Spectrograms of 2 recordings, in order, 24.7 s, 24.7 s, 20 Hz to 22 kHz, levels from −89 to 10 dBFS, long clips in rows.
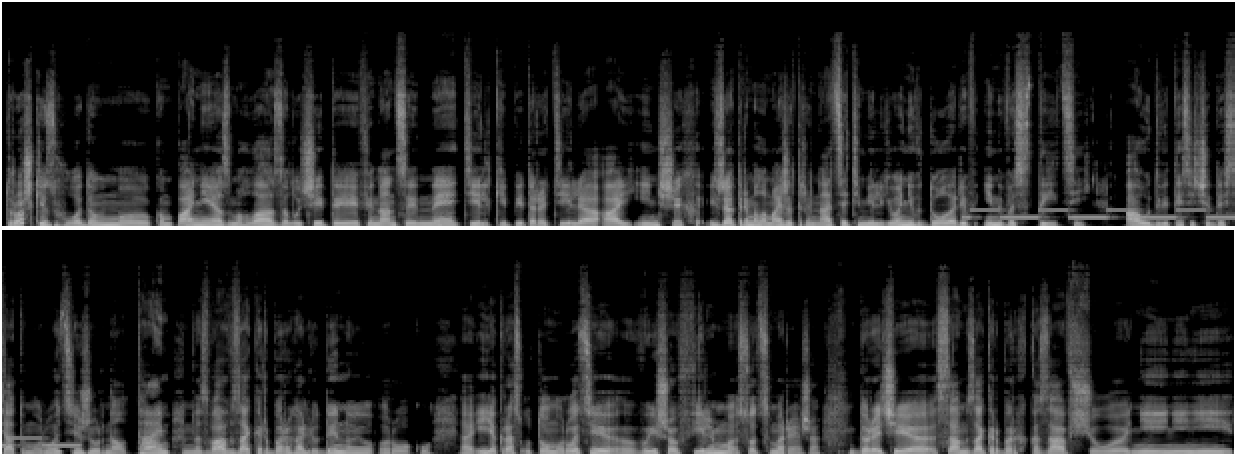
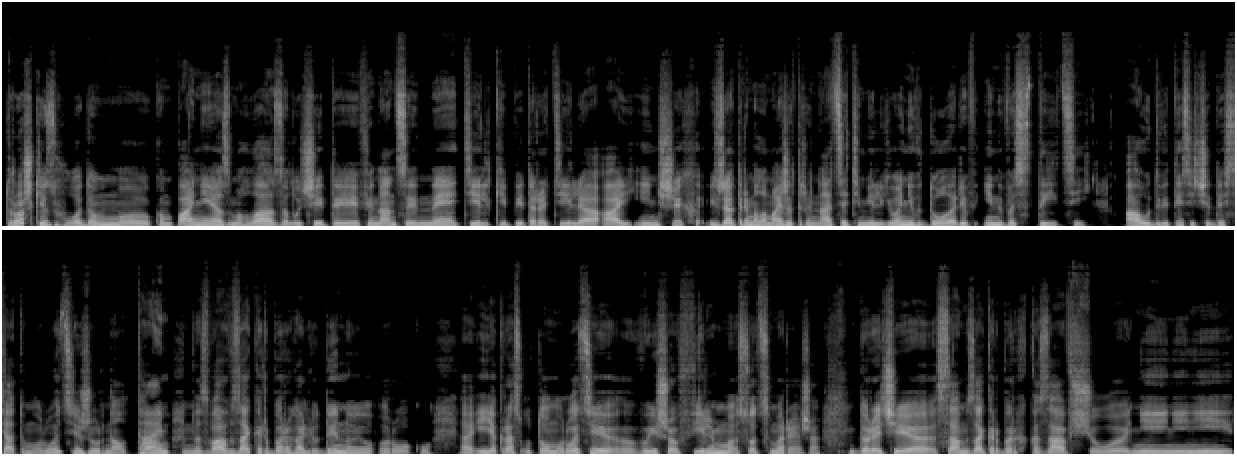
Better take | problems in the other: second | alarm; noticeable; from 9.5 to 13 s; peak 9 dB below the speech

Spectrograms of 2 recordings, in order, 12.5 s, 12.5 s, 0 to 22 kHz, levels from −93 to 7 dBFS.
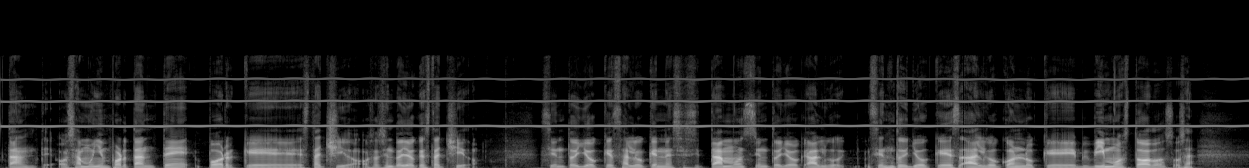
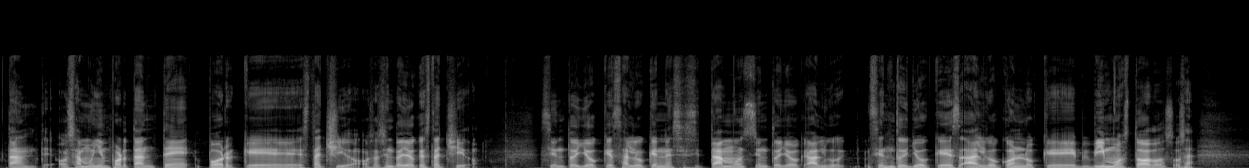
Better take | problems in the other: second | high-pitched whine; noticeable; throughout; 5.5 kHz, 15 dB below the speech

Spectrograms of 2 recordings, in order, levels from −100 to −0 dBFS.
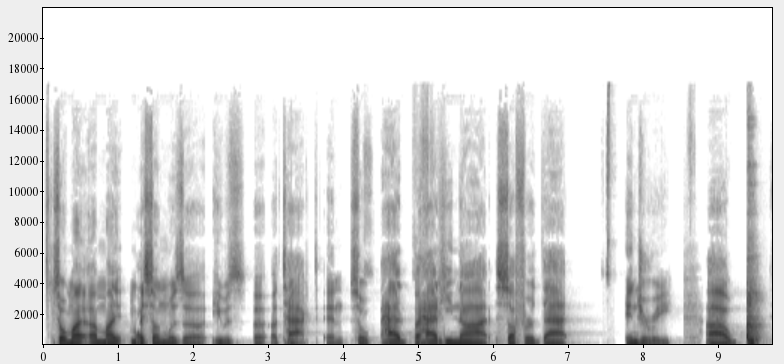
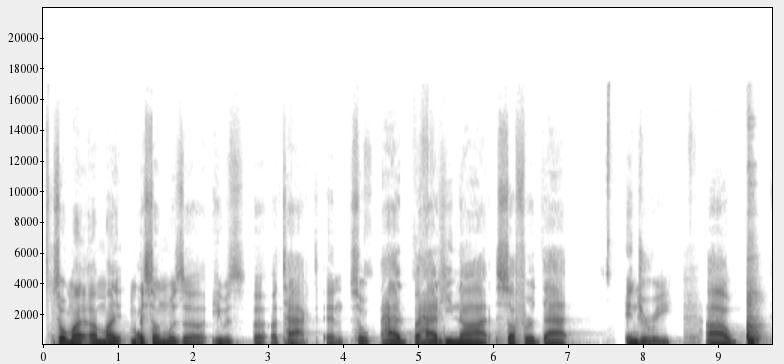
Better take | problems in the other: first | muffled; slightly; fading above 1 kHz

